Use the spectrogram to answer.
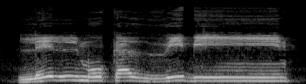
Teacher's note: کاف کو باریک پڑھیں گے، زال کو نرم پڑھیں گے، اور یہاں پر با کو لمبا کریں گے، یا مدہ ہے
